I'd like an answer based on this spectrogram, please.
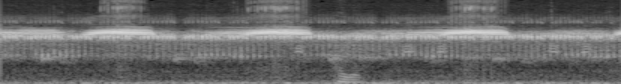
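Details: Rain frogs in a dense high-pitched chorus, a steady shrill drone with louder swelling pulses rising about every second.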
